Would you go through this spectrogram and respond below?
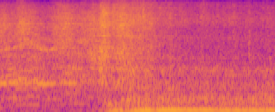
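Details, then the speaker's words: Truck at salvage auction, started cold on a jump pack: short crank, catches at once and settles into a strong, even run without misses; normal start, though oil burning smell noticed afterward. "fired right up man fired right up like it's been running the whole time but sounds good"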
